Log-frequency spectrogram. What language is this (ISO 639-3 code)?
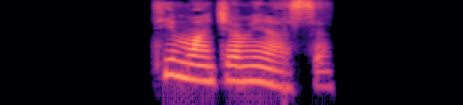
lzz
